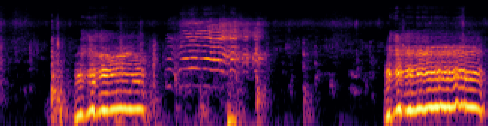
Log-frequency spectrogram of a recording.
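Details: Two young female goat kids, roughly a week old, Javanese Randu crosses kept in a pen, call out in three loud, tremulous bleats, the middle one higher and thinner, with soft knocking between them.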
